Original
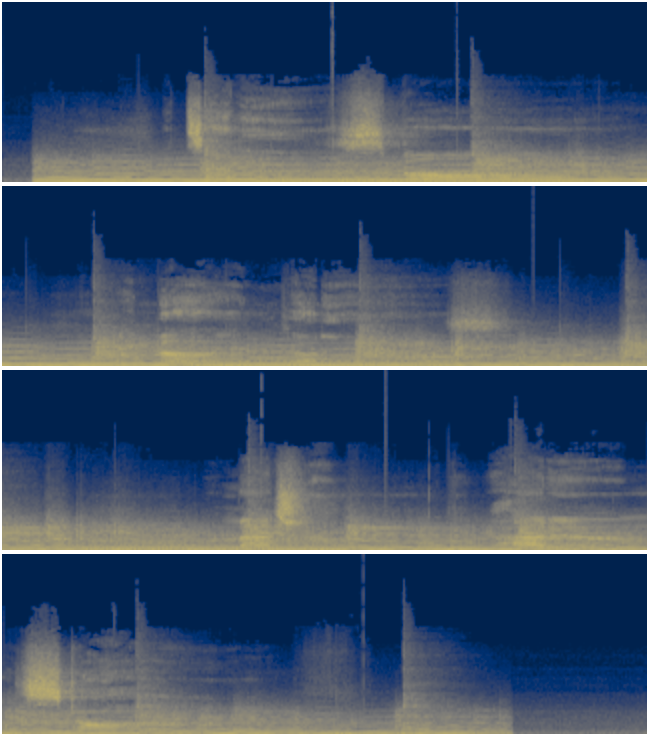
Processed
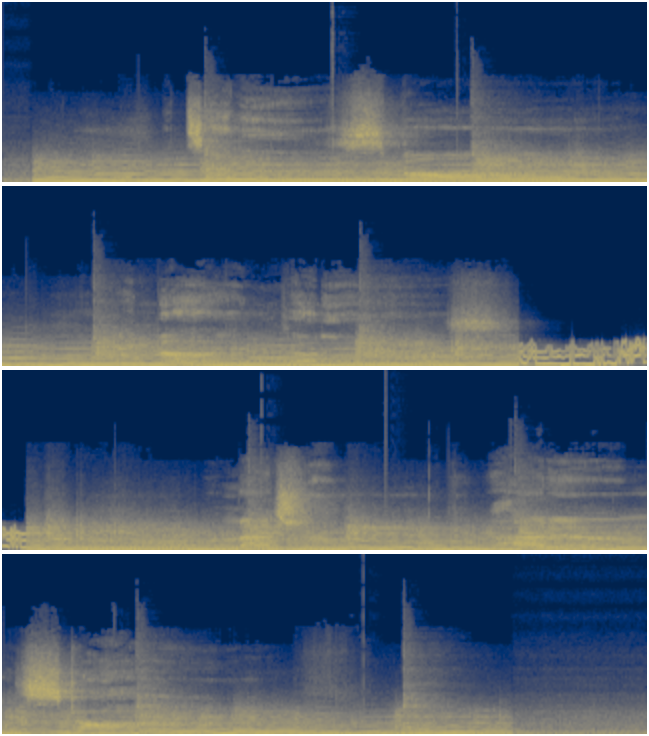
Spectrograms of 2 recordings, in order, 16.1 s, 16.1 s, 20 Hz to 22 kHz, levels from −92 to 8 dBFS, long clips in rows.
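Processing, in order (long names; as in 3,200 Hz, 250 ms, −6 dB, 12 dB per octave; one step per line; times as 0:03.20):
0:07.25–0:08.21: three sine waves on the formant tracks
rectangular room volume 3,500 cubic metres, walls furnished, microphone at 0.62 metres
envelope flattener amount 50%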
